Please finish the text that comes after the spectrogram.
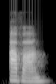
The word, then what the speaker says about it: Avan: under two no way so how do we pronounce his name Avan Avan like a v a an Avan why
